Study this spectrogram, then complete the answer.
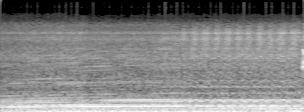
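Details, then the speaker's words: Stock Honda Civic EK hatchback on first drive after a bad distributor was fixed: steady, even engine drone held at one high pitch over road noise, sitting smoothly on the rev limiter, no misses or rattles, surprisingly quiet; healthy engine. "this thing could be on the rev limiter and you don't hear it it sounds like a freaking mous just crossed the road it's not even loud we'll sit on the uh rev limiter here for a little"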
